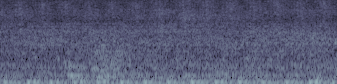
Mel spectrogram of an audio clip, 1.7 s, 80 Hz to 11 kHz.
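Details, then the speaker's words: 2017 Nissan Titan 5.6L V8 at idle: low, lumpy, stumbling exhaust beat. Mode 6 data shows misfires on the odd bank and none on the even bank, so one side of the engine is at fault despite parts already replaced. "So it tells me there's a problem on one side of the engine."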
